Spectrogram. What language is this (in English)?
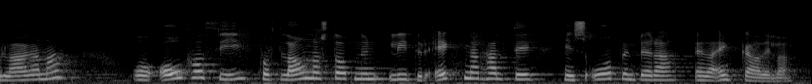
Icelandic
